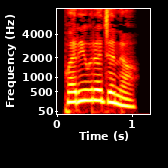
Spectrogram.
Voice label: "ಪರಿವರ್ಜನ", kannada

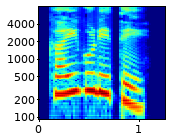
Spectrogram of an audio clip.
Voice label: "ಕೈಗೊಡತಿ", Kannada

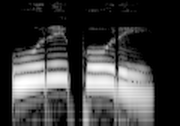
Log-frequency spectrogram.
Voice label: "ಓರೆಪೋರೆ", Kannada

